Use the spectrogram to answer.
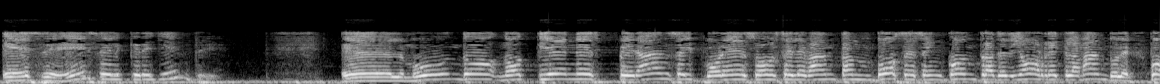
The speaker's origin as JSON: {"language": "Spanish", "country": "Venezuela", "tie": "born or raised there", "moved": "yes", "lives_now": "United States", "said": "Cuando yo venía para acá, para Estados Unidos, muchos en mi pueblo allá en Venezuela me decían: padre, usted va a ir a Estados Unidos."}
